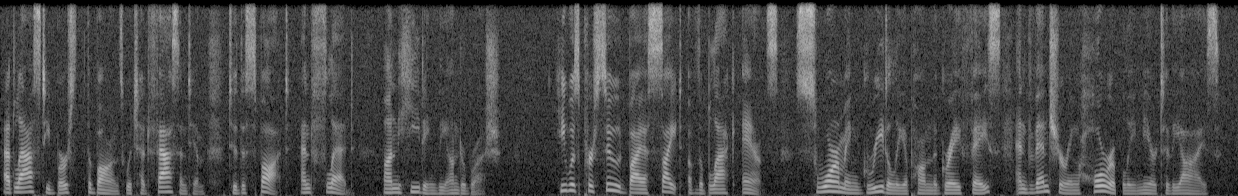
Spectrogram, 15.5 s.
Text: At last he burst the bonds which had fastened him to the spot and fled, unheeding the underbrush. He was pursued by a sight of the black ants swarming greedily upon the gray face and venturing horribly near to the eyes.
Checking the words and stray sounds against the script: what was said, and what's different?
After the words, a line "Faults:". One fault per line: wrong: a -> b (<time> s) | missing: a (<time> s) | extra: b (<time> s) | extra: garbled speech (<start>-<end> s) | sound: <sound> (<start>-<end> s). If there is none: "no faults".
At last he burst the bonds which had fastened him to the spot and fled, unheeding the underbrush. He was pursued by a sight of the black ants swarming greedily upon the gray face and venturing horribly near to the eyes.
Faults:
sound: dropout (13.9-14.0 s)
